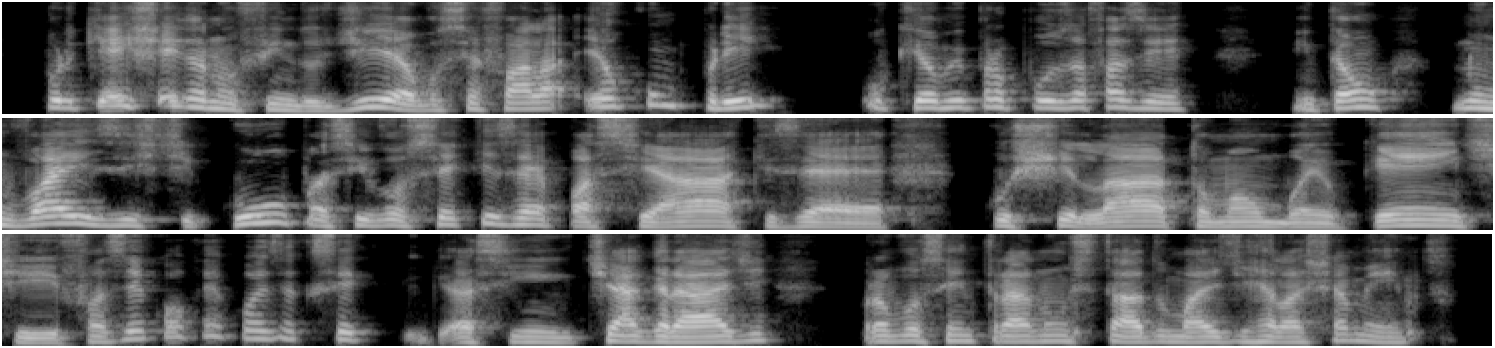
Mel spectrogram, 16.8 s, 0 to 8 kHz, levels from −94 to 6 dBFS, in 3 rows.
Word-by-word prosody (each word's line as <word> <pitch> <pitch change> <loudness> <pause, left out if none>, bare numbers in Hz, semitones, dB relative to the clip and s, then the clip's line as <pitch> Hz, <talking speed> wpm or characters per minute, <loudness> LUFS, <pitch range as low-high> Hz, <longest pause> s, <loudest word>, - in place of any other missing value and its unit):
porque 190 -7 0
aí 120 - +4
chega 205 - +2
no 165 -5 -1
fim 135 +2 -3
do 115 -2 -2
dia, 195 - +4
você 130 +4 -4
fala: 165 +3 +1
"Eu 215 - +1
cumpri 220 -3 0 0.3
o 185 - -7
que 190 - 0
eu - - +5
me 190 +1 0
propus 190 -2 -1
a - - +1
fazer". 175 -6 -2 0.4
Então 185 +9 +1 0.2
não 180 -3 0
vai 195 +7 +5
existir 150 -4 -4
culpa 200 -5 +1
se 150 +5 -2
você 150 +4 -2
quiser 170 -2 -1
passear, 130 +1 +2
quiser 110 -3 0 0.3
cochilar, 130 +4 +2
tomar 120 -2 -1
um 120 -2 -1
banho 105 -4 -2
quente, 135 - +1
fazer 140 - -3
qualquer 280 +6 -8
coisa 215 -2 -4
que - - -11
se 195 -1 -3 0.3
assim, 130 -1 -2
te 120 - 0
agrade, 140 +3 +5 0.3
pra 150 - 0
você 155 +1 -3
entrar 145 -2 +1
num 150 +1 -4
estado 135 0 0
mais 135 -1 +1
de 135 - -7
relaxamento. 135 0 -3
150 Hz, 175 wpm, -24 LUFS, 130-185 Hz, 0.4 s, eu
